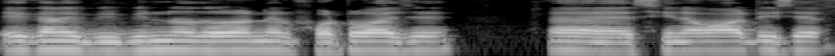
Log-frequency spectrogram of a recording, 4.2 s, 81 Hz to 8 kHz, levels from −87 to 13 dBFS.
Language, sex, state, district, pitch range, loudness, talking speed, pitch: Bengali, male, West Bengal, Kolkata, 135-140 Hz, -14 LUFS, 130 wpm, 135 Hz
